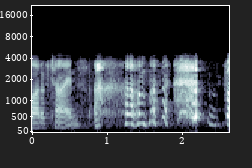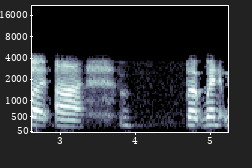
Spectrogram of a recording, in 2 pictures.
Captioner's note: laughter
